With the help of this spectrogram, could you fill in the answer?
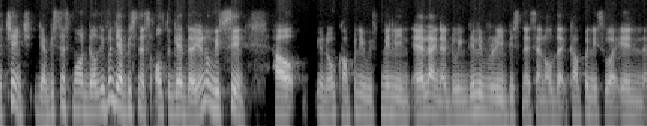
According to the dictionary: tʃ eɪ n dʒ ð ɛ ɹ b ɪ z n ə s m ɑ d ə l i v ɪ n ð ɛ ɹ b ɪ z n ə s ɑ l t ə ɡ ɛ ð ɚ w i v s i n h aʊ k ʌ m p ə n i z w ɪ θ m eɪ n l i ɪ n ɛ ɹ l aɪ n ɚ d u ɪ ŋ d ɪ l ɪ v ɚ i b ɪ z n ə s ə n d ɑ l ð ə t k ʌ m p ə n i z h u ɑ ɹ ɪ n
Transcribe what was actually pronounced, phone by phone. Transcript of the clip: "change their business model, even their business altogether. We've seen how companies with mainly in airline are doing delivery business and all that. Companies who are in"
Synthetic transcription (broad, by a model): tʃ eɪ n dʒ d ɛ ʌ b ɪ s n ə s m ɑ d ə l i v ɪ n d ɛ b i s n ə s ɑ l t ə ɡ ɛ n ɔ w i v s i n h aʊ k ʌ m p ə n i w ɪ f m eɪ n l i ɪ n ɛ l aɪ n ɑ d u ɪ ŋ d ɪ l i v ɚ i b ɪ s n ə s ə n ɑ l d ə t k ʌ m p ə n i s h u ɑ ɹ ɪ n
